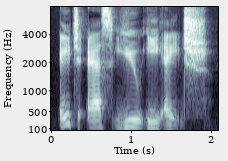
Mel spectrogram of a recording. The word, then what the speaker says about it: Hsueh: Uh, but I think it's Malika Sachdeva and Michael, I think it's Hsueh, H S U E H. Hsueh? I I would assume S is silent.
